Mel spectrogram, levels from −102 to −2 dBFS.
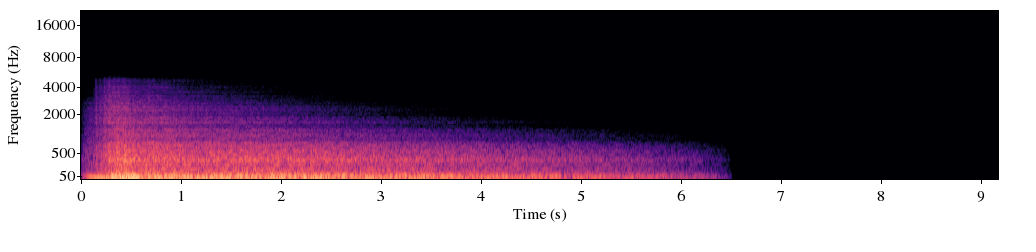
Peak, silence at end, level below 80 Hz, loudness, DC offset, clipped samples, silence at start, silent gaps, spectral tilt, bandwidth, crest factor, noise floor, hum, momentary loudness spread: -12 dBFS; 3.3 s; -30 dBFS; -33 LUFS; under 0.1%; under 0.1%; 0.05 s; none; -9.5 dB/octave; 3.2 kHz; 18 dB; -57 dBFS; none; 20 LU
